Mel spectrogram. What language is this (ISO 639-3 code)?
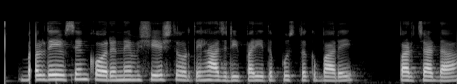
pan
